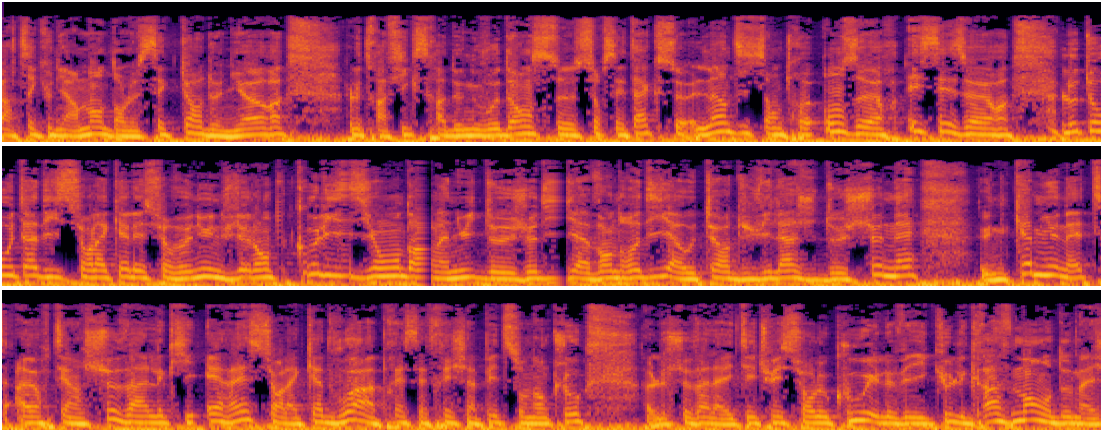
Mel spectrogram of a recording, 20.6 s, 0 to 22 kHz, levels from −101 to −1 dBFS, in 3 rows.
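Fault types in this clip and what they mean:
Repeated stalls (stutter): Packets kept showing up late, so the jitter buffer emptied four times between 8.37 and 9.06 s. Each time the last bit of sound got stretched, about 110 ms in all, longest gap 50 ms. Nothing's lost, but it drags and stutters there.
Short stall from a late packet: At 9.46 s one packet missed its slot and the buffer ran dry. The receiver held the last sound for 90 ms until it arrived, then carried on from the same spot. You hear a brief hang, and the delay grows by 90 ms.
Call audio freeze: At 10.29 s the sound hangs for about 110 ms, continued as a short fading buzz or hiss rather than dropping to silence, then picks up where it stopped. The likely cause is packets held up in transit, leaving the jitter buffer empty.
Jitter buffer slow-down: From 11.23 to 12.95 s the receiver was rebuilding its reserve by repeating tiny pitch-period slices over and over. 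That adds 78 ms and runs the audio at 96% speed, same pitch, so things sound slightly drawn out.
Jitter buffer speed-up: Between 15.53 and 19.07 s the buffer had more queued than it wanted, so it kept snipping out short pitch-period pieces, around 150 ms altogether. Playback runs at 104% speed with unchanged pitch.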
